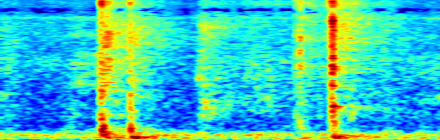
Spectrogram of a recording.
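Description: Dull thuds of bodies and limbs landing on a foam grappling mat during a jiu-jitsu drill: four quick impacts in two pairs about a second apart.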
